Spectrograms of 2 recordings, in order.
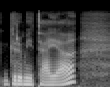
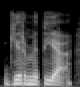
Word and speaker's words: Girmitiya: So, have you ever come across this word, Girmitiyas?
